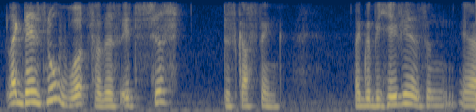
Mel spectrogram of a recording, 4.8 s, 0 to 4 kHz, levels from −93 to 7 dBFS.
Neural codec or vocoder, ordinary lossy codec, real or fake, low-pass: none; none; real; 3.6 kHz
